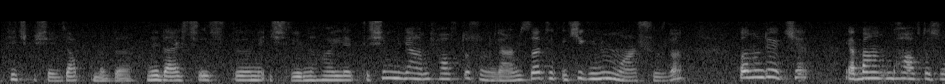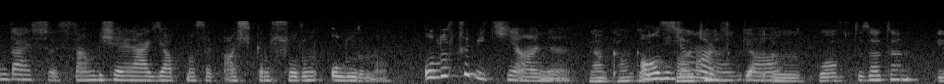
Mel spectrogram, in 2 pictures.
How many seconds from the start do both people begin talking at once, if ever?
15.8 s

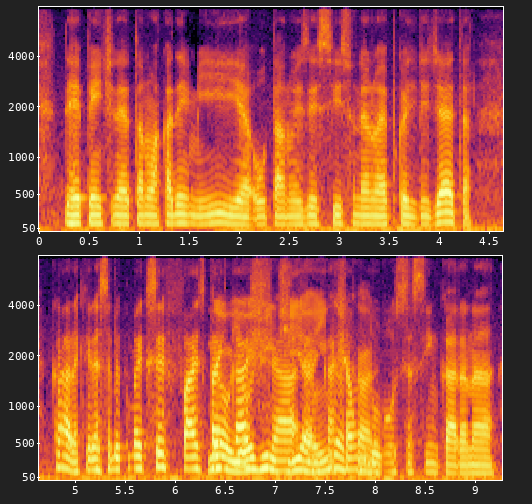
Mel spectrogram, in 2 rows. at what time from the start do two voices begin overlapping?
6.3 s

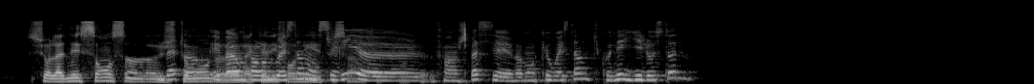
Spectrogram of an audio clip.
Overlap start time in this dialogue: 1.6 s

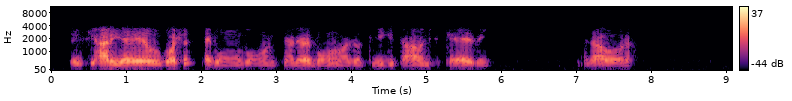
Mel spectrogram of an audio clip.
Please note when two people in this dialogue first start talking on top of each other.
none

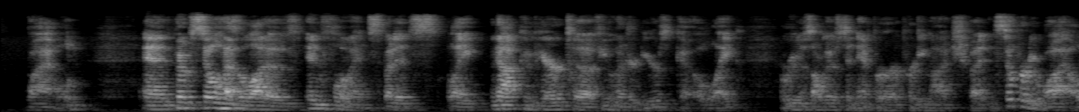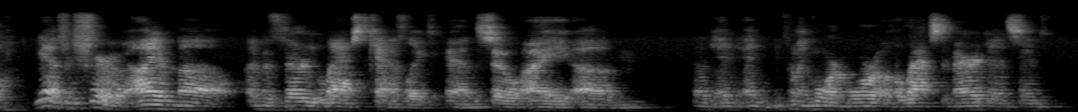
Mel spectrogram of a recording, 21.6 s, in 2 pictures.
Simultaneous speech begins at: none

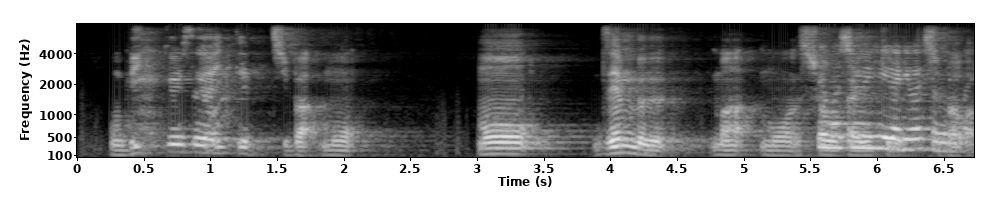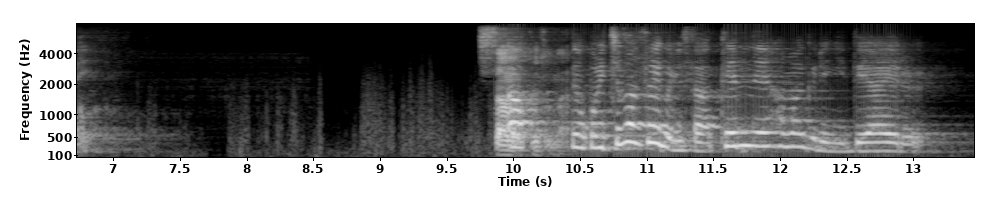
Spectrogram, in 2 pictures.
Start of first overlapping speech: 5.6 s

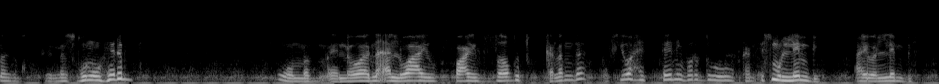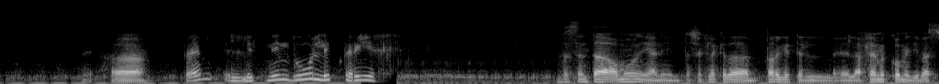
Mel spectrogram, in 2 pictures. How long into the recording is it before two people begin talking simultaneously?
none

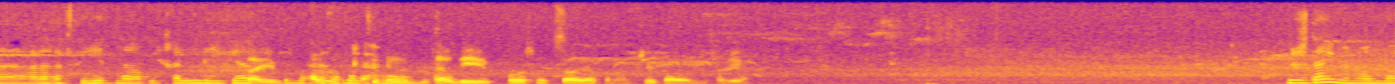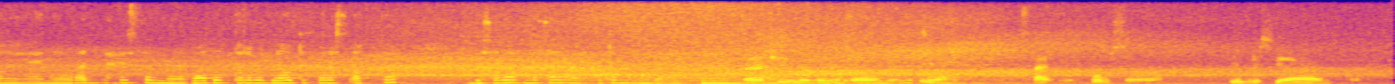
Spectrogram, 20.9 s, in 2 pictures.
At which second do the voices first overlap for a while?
1.9 s

